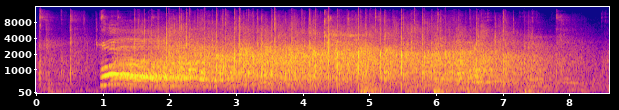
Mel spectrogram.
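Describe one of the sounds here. A small crowd cheers and applauds loudly in an echoing hall.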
